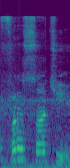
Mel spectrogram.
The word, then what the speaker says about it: Versace: fase-fase Kemudian untuk verses proses ya ganti baterai Versace Versace Versace King I make Riska lagi bukan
